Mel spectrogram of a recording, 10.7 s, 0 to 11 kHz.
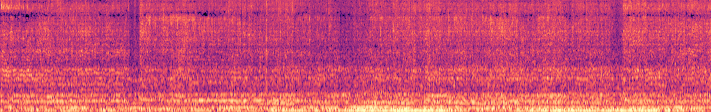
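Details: Honey bee colony wintering in its hive on the Wooster campus of Ohio State University, about 4 PM on January 16, 2024, at 15°F outside, recorded beside the inner-cover hole near a sugar brick. Steady low droning hum with layered tonal bands, evenly loud throughout.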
